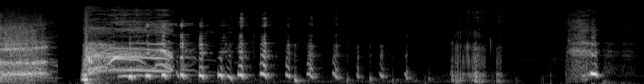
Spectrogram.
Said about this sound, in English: You should have played my longest, loudest burp uh, noise when she had that horrible face on.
